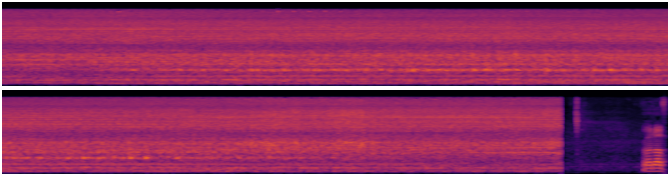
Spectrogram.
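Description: A milling machine whirs loudly as its cutter grinds through metal.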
